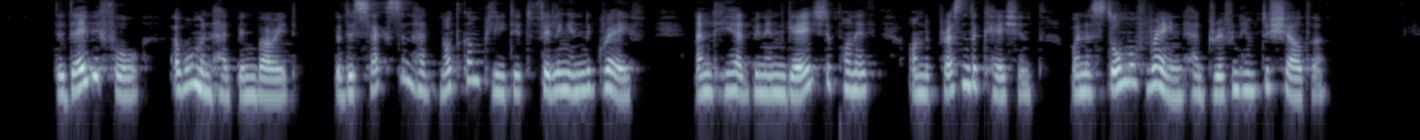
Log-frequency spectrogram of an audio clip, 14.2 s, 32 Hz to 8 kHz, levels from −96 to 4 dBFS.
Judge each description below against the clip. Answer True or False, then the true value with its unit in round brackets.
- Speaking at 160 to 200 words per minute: True (165 wpm)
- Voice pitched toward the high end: True (220 Hz)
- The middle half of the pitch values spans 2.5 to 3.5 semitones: False (4.0 semitones)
